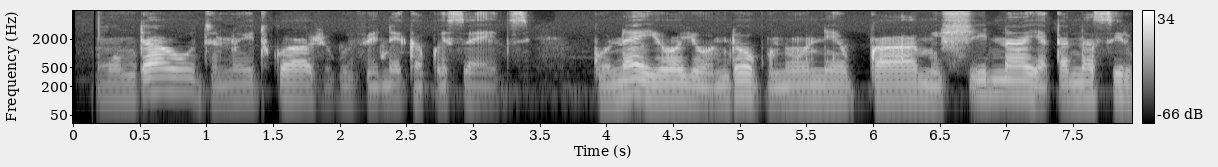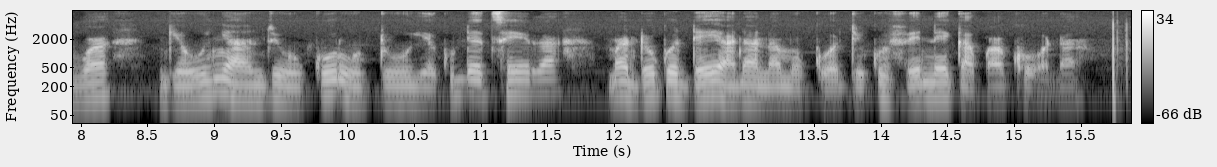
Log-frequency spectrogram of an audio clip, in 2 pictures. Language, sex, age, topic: Ndau, male, 18-24, health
